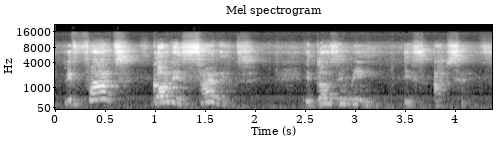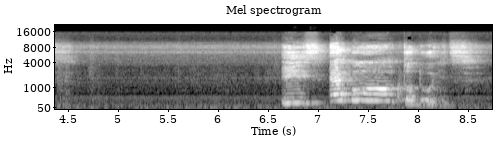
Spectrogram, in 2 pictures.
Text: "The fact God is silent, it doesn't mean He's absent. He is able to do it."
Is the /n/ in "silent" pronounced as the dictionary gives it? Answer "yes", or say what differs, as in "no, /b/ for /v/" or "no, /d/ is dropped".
yes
